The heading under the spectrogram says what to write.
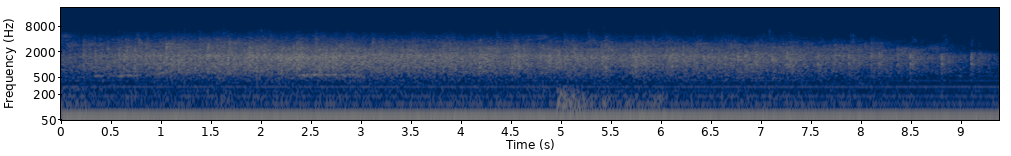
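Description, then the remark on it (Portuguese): An audience applauds the word of God during a sermon, a steady, dense, even wash of clapping for several seconds that holds its level throughout and tapers slightly at the end, with no voices over it. “Você pode aplaudir a palavra de Deus?”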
